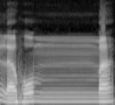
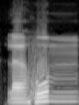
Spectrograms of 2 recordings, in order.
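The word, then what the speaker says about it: لهم: ada dua mim ya maka di sini lahumma maka masukkan suara mim yang pertama pada mim yang kedua maka kita membacanya lahum sudah masuk kemudian langkah yang kedua yaitu menahan gunahnya tidak langsung lahumaufi tapi masuk dulu seperti tadi kemudian ditahan lahum sepanjang dua harakat Kemudian pada lafal masau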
